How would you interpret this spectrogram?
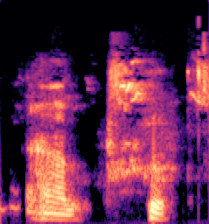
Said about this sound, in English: See, even got the neighbor's dog helping me here.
